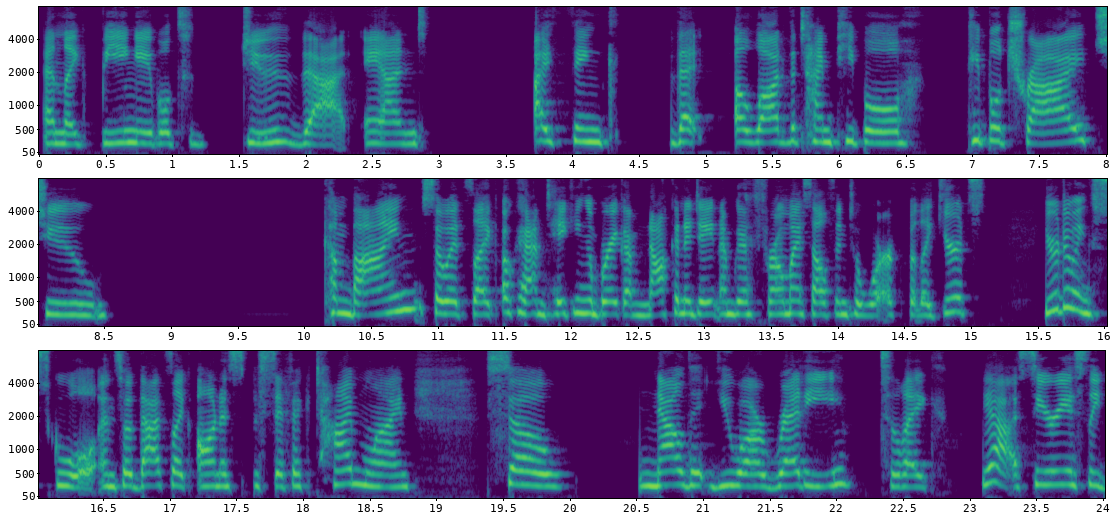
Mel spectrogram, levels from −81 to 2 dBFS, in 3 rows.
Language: English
